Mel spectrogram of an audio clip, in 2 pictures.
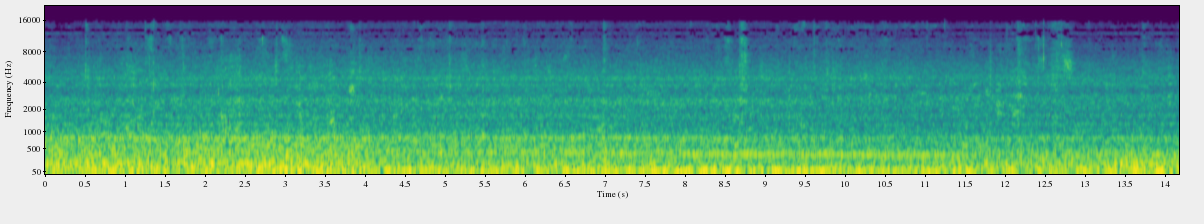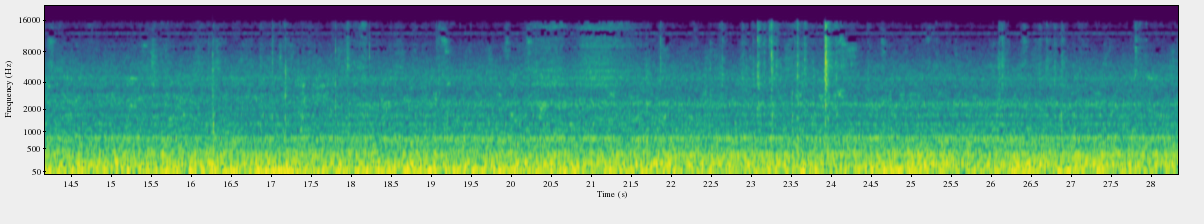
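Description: An airliner's wheels rumble over the runway.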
